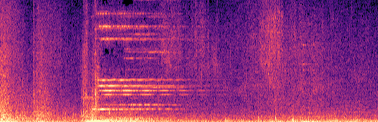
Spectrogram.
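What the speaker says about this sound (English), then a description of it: "You get the lightning! Now you get the lightning!" Lightning strikes in The Elder Scrolls Online: a single loud, low crackling boom with a ringing metallic shimmer, fading into a long rumbling tail of rain-like hiss and a softer second swell.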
